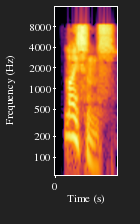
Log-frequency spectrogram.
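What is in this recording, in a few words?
"licence", British English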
